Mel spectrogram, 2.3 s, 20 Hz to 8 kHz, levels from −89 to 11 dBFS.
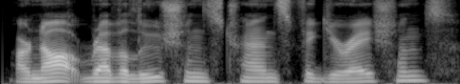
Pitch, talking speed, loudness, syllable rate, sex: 130 Hz, 105 wpm, -20 LUFS, 5.5 syllables/s, male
